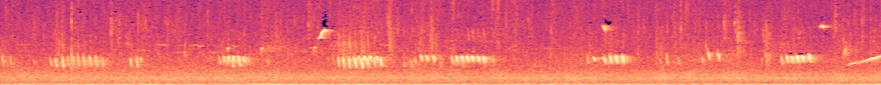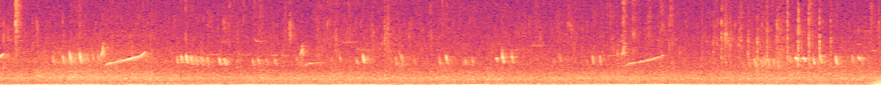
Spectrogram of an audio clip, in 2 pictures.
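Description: A songbird calling over and over, with short trilled bursts and quick rising whistles, over a steady background hiss.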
